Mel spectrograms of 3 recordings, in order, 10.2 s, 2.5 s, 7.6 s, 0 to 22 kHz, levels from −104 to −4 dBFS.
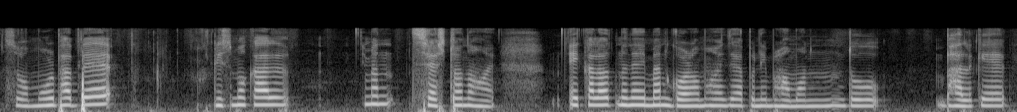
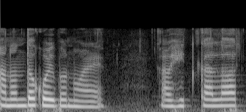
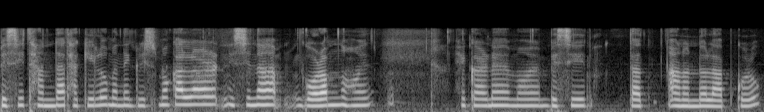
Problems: background sounds at intervals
